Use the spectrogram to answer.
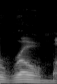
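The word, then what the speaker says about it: Rûm: We will create a new, better Rome under the guiding light of Allah. Oh, it's Rome, but it's spelled rum.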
